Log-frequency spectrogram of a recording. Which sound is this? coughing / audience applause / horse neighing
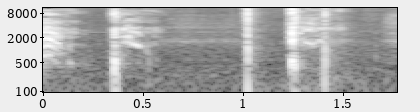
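coughing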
